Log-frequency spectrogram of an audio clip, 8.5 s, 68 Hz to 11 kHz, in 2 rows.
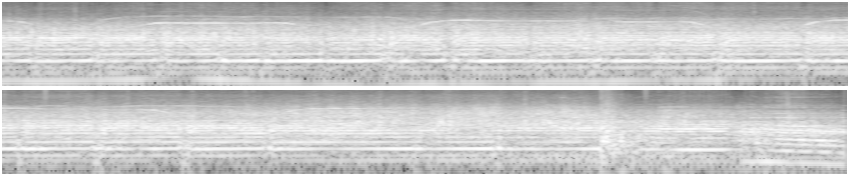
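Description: BMW E30 engine held at high, steady revs during a burnout, with the rear tyres squealing. Near the end the revs drop away.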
